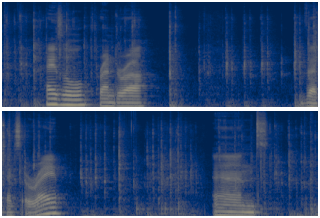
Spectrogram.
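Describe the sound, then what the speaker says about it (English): Someone types code into a computer keyboard, a steady patter of key clicks running under someone talking in short bursts. "my typing right now is not that great"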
